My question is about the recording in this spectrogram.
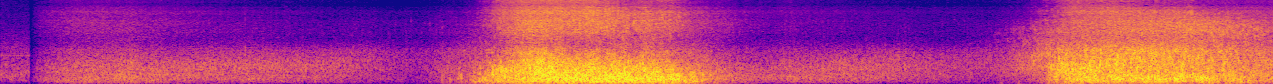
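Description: Sea surf breaking on a pebble beach and against a concrete pier footing. Two large waves crash, one about five seconds in and another near the end, with a softer wash of surf between them.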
